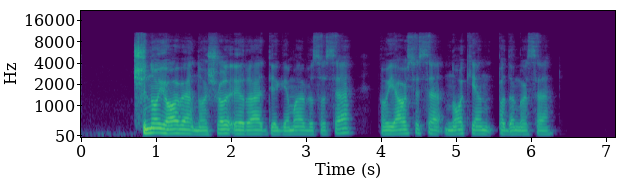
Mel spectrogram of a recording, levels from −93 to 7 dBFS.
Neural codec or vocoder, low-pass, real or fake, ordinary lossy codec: none; 10.8 kHz; real; MP3, 96 kbps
